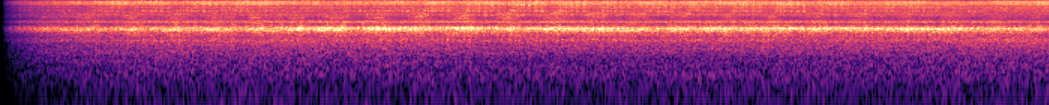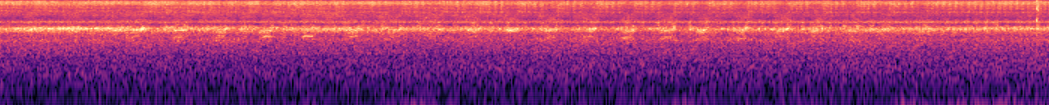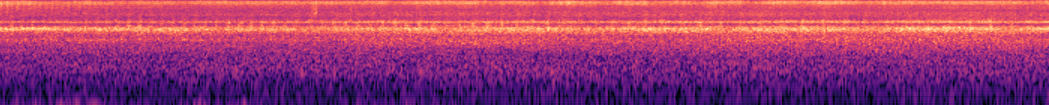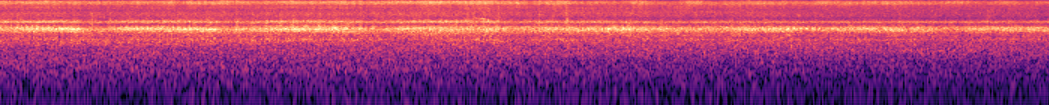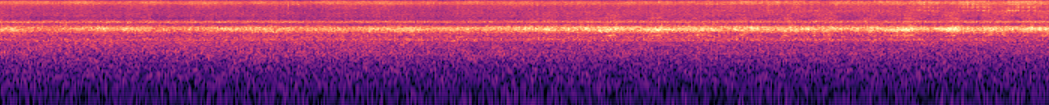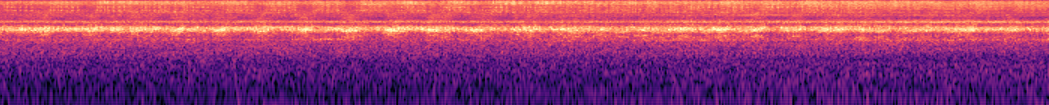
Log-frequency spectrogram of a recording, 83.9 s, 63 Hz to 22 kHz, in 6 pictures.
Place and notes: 蓬萊溪生態園區, Nanzhuang Township - Ecological protection area
Ecological protection area, Cicadas, Insects, The sound of birds, Traffic sound, Binaural recordings, Sony PCM D100+ Soundman OKM II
